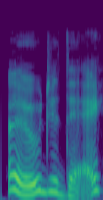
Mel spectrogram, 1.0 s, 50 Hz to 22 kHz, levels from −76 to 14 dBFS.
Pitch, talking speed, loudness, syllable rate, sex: 210 Hz, 175 wpm, -15 LUFS, 3.5 syllables/s, female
